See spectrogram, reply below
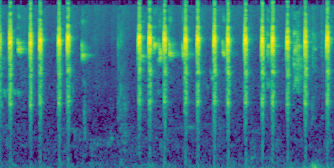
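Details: Nestling of the pelatuk ulam woodpecker: sharp, very high clicking chips in quick regular runs, a silent break near the second second, then a steady rhythmic series resumes.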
